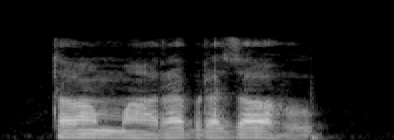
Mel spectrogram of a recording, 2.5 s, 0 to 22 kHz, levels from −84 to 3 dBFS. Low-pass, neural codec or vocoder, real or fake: 7.2 kHz; none; real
